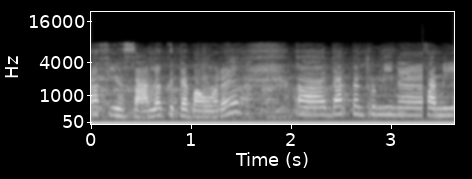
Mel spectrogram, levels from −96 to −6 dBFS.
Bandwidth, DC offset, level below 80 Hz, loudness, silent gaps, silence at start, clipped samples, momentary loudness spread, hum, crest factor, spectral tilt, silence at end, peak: 8.2 kHz; 4%; -66 dBFS; -23 LUFS; none; 0 s; under 0.1%; 8 LU; none; 18 dB; -3.5 dB/octave; 0 s; -6 dBFS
